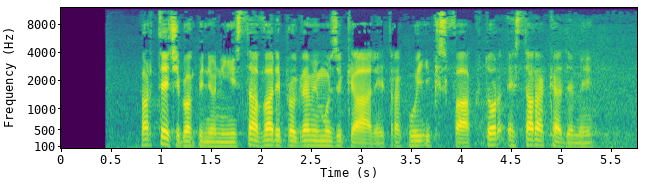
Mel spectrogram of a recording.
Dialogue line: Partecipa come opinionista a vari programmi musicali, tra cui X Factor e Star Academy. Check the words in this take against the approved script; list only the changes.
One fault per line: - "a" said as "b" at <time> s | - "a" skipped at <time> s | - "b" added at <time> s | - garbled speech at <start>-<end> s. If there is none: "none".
- "come" skipped at 1.3 s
